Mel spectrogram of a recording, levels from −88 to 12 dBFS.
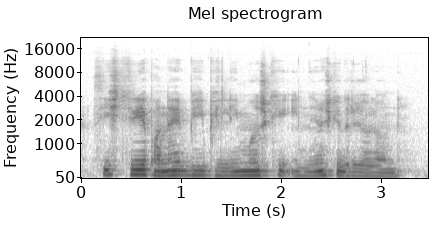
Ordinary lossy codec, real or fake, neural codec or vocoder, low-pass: none; real; none; 19.8 kHz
